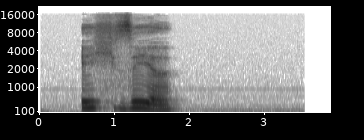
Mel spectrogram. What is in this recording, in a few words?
"ich sehe", German; verbs present tense irregular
